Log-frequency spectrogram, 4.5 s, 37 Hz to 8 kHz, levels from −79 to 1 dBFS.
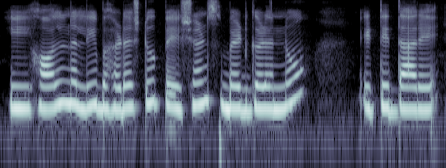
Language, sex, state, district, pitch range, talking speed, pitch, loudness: Kannada, female, Karnataka, Bidar, 250-280 Hz, 105 wpm, 255 Hz, -16 LUFS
